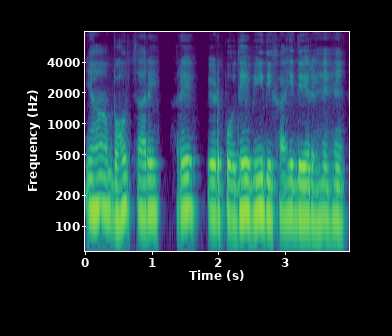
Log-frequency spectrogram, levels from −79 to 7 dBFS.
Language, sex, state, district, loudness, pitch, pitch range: Hindi, male, Jharkhand, Ranchi, -14 LUFS, 135 Hz, 130-145 Hz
